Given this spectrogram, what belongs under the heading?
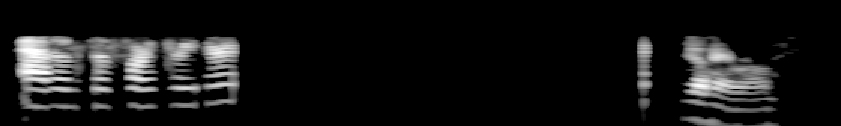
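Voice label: Police Southeast District Dispatch, p25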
